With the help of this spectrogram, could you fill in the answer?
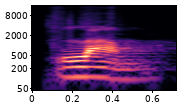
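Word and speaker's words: لام: Number তিন নাম্বারে রেখেছি জিহ্বার আগার কিনারা উপরে দাঁতের মারির সাথে লাগিয়ে লাম।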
